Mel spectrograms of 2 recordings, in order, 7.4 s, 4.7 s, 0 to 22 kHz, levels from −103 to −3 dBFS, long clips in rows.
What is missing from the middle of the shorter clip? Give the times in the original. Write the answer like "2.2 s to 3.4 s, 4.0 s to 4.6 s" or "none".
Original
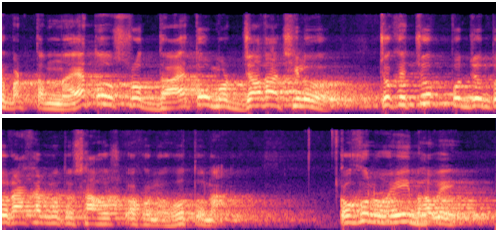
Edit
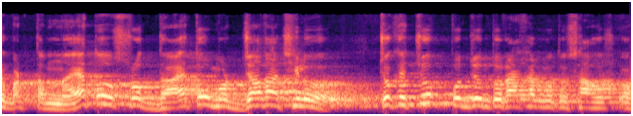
none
